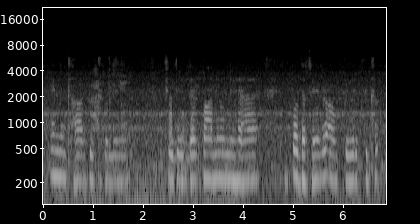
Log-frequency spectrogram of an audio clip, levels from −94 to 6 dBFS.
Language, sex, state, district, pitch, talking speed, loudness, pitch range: Hindi, female, Bihar, Samastipur, 210 Hz, 95 wpm, -37 LUFS, 205-215 Hz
